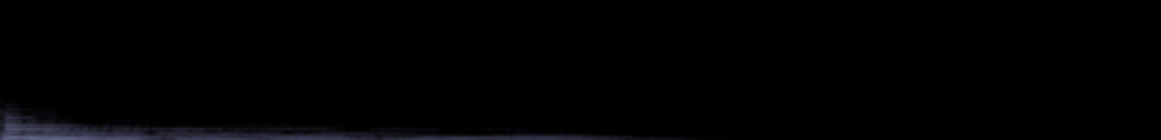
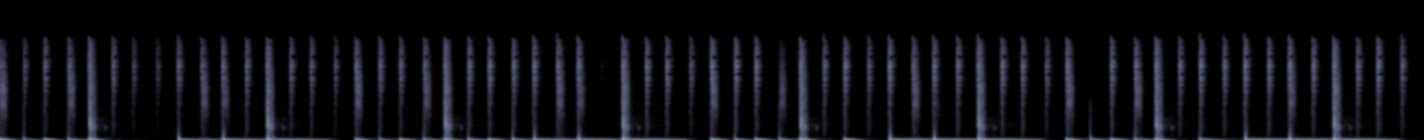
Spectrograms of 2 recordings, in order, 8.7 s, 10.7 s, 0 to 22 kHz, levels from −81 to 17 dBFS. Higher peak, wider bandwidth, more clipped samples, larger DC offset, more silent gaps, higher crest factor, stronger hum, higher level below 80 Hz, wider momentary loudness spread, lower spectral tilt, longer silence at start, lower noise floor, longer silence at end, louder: second, -24 dBFS vs -4 dBFS; second, 5.8 kHz vs 16.5 kHz; neither; neither; second, none vs 1.28-1.33 s; first, 24 dB vs 18 dB; neither; second, -86 dBFS vs -22 dBFS; first, 21 LU vs 7 LU; second, -2.5 dB/octave vs -5 dB/octave; about the same, 0 s vs 0 s; first, under -90 dBFS vs -46 dBFS; first, 4 s vs 0.15 s; second, -45 LUFS vs -25 LUFS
